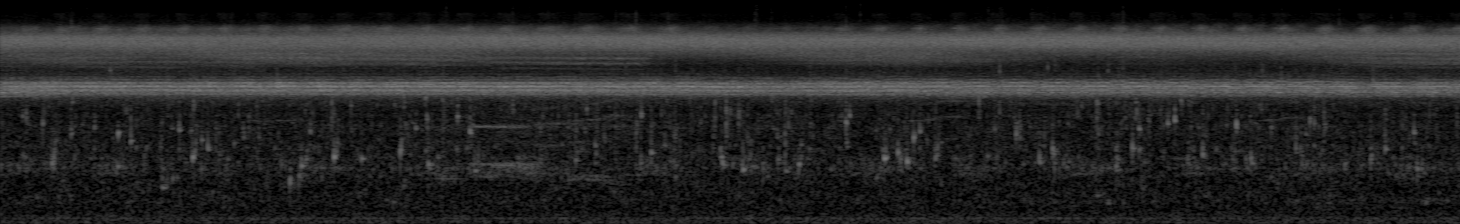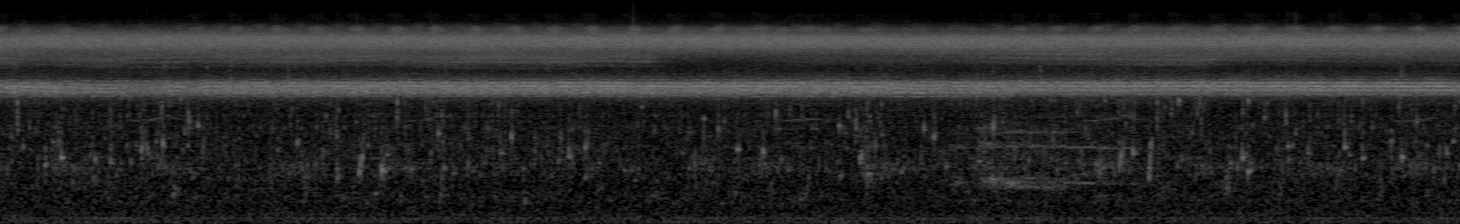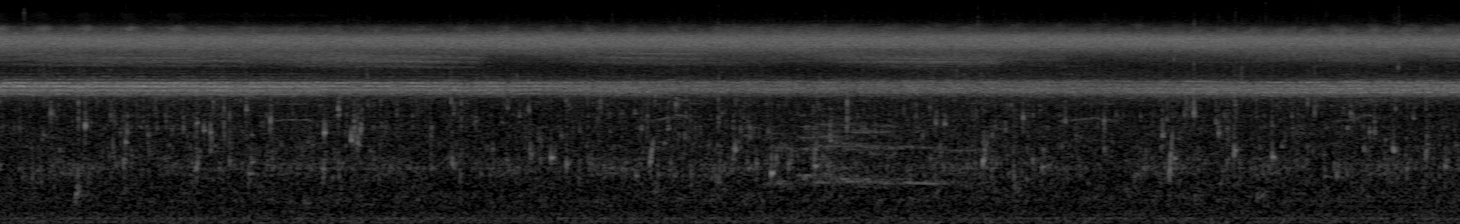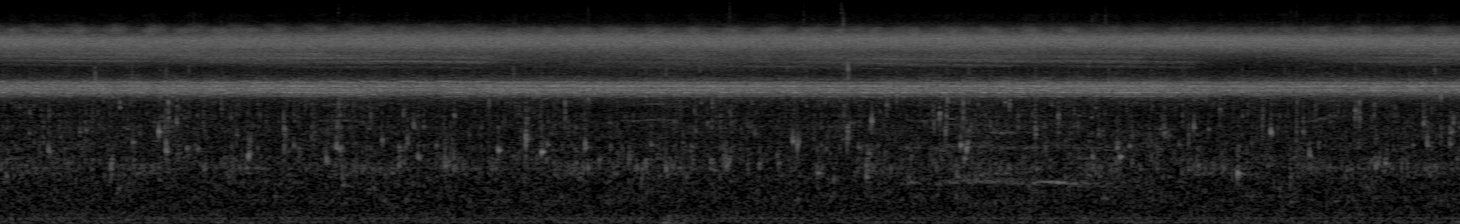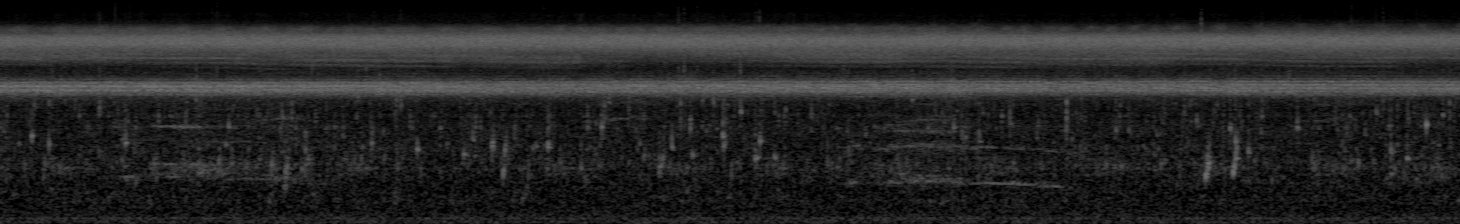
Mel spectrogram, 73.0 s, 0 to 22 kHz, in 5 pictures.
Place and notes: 種瓜坑溪, 成功里 Puli Township - Cicadas and Stream
Cicadas cry, Sound of water
Zoom H2n Spatial audio
Nantou County, Taiwan, 13 July 2016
